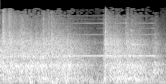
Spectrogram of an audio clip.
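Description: A string of firecrackers crackling continuously, with a few louder bangs, thinning out near the end.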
